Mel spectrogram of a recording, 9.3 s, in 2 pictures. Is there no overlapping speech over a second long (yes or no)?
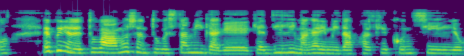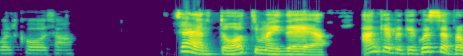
yes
